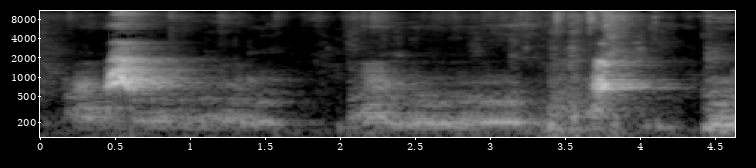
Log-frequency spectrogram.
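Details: Dog named Africa, keen to play with cats that are already tired, in a home shared with exotic animals; two loud barks spaced about three seconds apart, each trailing into a low rumbling growl.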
